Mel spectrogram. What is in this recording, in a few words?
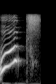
"oops", Italian; Worms Armageddon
